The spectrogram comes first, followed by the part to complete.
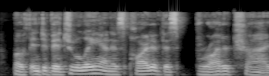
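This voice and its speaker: Speaking with a New York accent, a woman has a very deep, low pitch and a dark, mellow tone. Her pace is fairly slow, her intonation fairly even, and the background quiet. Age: 60s. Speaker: podcast co-host and Ayurvedic practitioner. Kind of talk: casual chat.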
